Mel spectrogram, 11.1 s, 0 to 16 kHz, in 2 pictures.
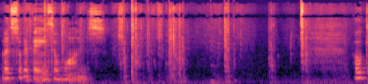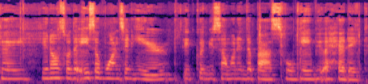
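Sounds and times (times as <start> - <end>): cards sliding: 1.7 - 4.7.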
